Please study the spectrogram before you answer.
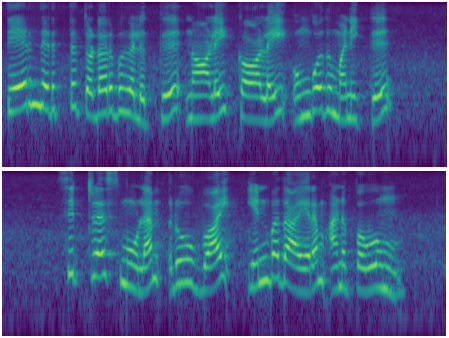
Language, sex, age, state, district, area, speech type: Tamil, female, 18-30, Tamil Nadu, Tiruvarur, rural, read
